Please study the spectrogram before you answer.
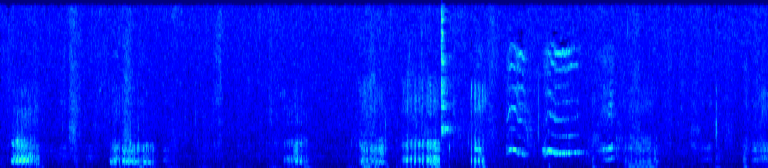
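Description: French Bulldog puppies giving short whiny grunts and squeals in irregular bursts.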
